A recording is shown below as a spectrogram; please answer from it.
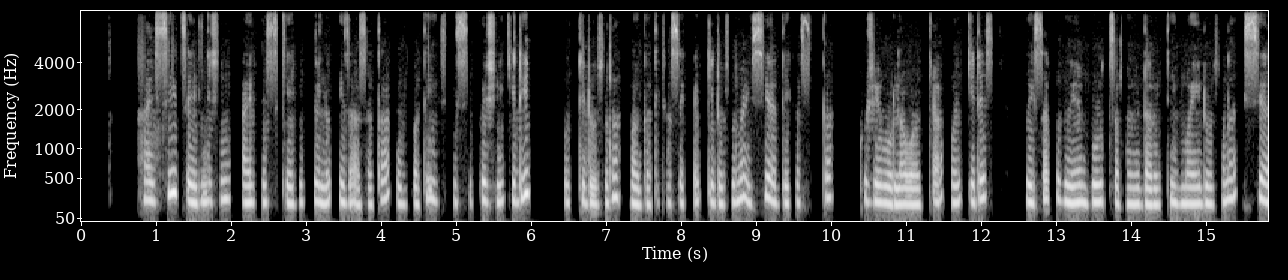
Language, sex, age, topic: Gamo, female, 18-24, government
